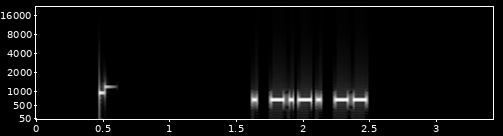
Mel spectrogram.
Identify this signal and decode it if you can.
Morse code, heard as a keyed tone, about 36 wpm, 700 Hz. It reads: ECM
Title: USA Call Sign Postfixes - 3 Letters 35wpm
